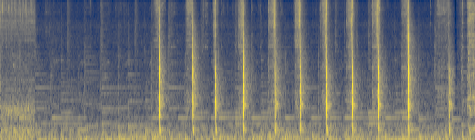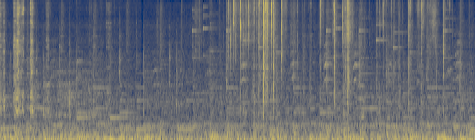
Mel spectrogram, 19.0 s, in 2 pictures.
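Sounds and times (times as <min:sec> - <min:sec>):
knife chopping on plastic board: 0:03.1 - 0:10.2
knife scraping cutting board: 0:04.8 - 0:10.6.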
